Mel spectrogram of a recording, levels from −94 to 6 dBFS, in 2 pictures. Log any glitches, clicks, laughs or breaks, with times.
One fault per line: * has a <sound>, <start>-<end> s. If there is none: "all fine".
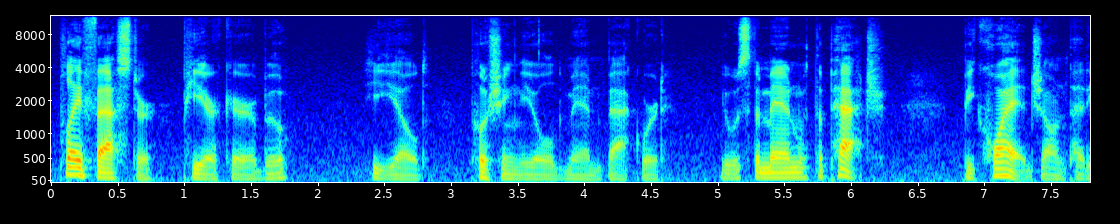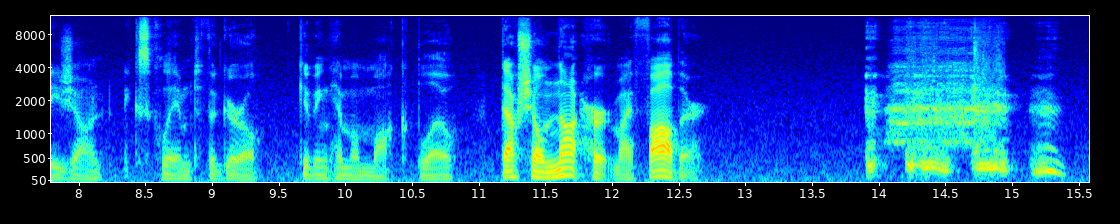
* has a throat clearing, 13.9-15.4 s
